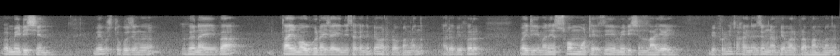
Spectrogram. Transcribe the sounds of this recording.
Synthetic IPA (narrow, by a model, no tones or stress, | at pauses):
bamedisin | bebustukuzɯŋɯ | ɦɯnajba | tajmawɦɯnajzajinitʰakʰajnɯbemaɾpʰɾabaŋlaŋɯa̰ɾɯbepʰɯɾ | bajdimanesɔmːɔtʰezemedisinlajɯj | bepʰɯɾnitʰakʰajnɯzɯŋnabemaɾpʰɾabaŋlaŋɯ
